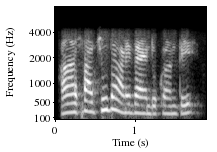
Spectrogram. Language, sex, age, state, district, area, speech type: Sindhi, female, 45-60, Maharashtra, Thane, urban, conversation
